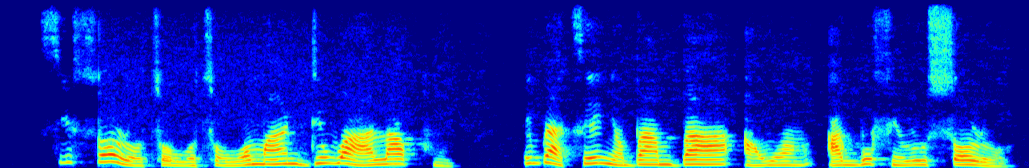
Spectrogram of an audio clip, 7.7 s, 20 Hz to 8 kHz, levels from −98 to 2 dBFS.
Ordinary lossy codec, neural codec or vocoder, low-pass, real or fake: none; none; none; real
